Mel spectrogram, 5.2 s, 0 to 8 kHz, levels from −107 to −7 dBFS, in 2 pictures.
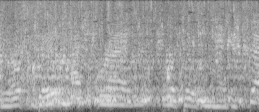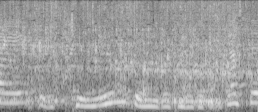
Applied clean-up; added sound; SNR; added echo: none; Toilet flush; -2 dB; reverberation time 1.7 s.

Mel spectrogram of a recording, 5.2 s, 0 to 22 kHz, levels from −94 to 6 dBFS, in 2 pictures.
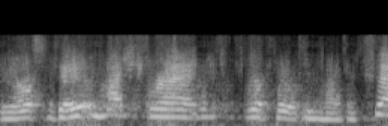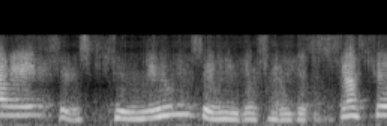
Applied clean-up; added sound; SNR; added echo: neural separator model SepFormer DNS4.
